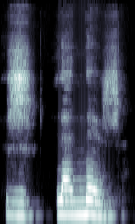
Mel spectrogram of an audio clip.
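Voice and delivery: "J, la neige" slow, with the j as a buzzing voiced sh; slow teacher demo, "neige" with a voiced zh. Shown as a demonstration. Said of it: "sh, pero la hacemos sonora".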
